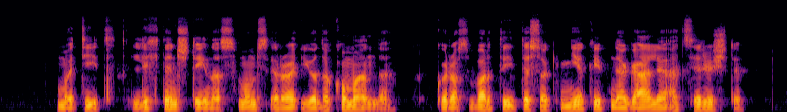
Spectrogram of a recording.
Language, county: Lithuanian, Vilnius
